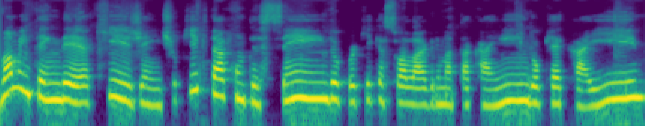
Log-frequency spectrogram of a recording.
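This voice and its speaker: A woman with a fairly high pitch, a dark, mellow tone and ordinary pitch variation is heard in a dry, close sound with no echo. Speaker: tarot reader. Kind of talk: tarot reading monologue.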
